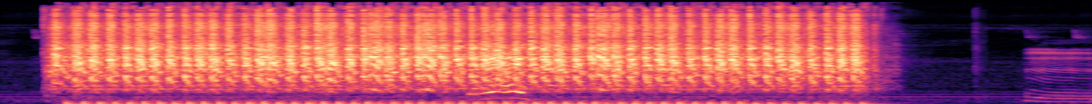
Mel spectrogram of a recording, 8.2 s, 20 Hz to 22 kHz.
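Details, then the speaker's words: 1987 Yamaha FZR1000 with refurbished carburettors, idle 16 years, choke applied and higher voltage: even starter chugging for about six seconds, never fires. Owner suspects fuel isn't reaching the engine since it originally had a pressurized fuel pump. "Not quite yet. I don't think fuel's getting in there. Because obviously this would have had a pressurized fuel pump."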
